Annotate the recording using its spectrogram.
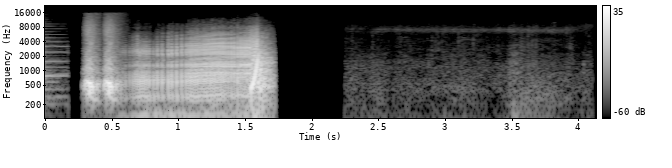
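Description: A short cartoon sound effect from an animated intro: two quick blips, then a buzzy, pitched tone about a second and a half long that ends in a quick upward sweep, followed by silence.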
